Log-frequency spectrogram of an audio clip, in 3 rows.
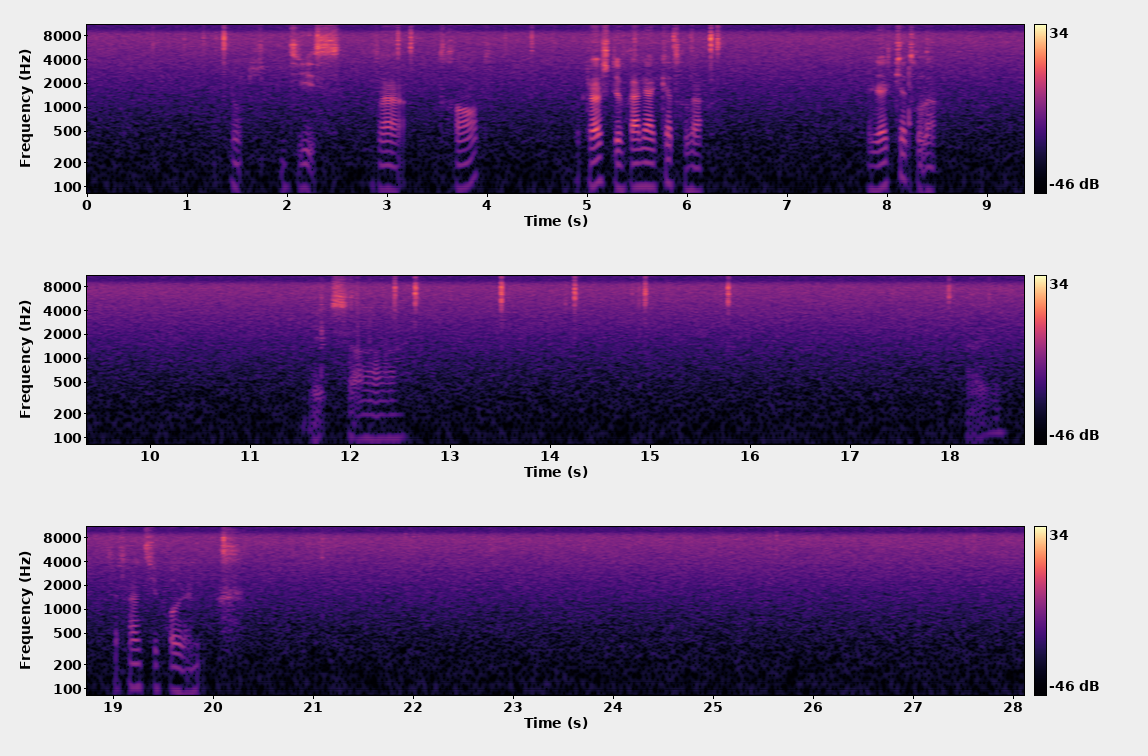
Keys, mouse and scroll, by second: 0.6 p, 1.0 space, 2.3 space, 3.2 space, 6.3 space, 8.2 Escape, 12.1-15.8 typing, 16.8 Right, 18.9 Up, 19.4 Right, 20.3 Escape, 22.0 click, 22.6 click, 23.7 click, 25.3 click, 27.5 click.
